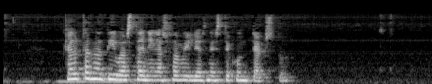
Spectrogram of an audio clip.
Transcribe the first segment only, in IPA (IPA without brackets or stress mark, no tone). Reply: k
